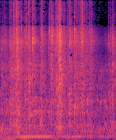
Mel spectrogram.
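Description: A foil-lined plastic snack packet being pulled open at its seam and crinkled by hand, a rapid run of sharp crackles.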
